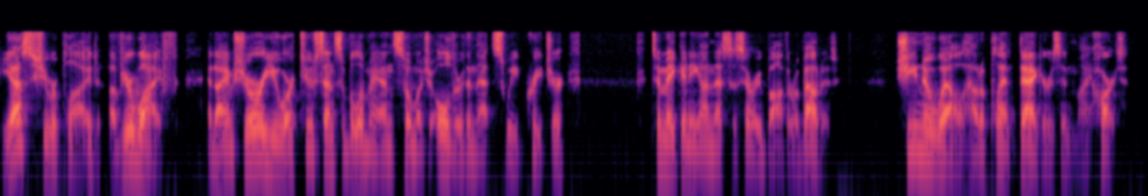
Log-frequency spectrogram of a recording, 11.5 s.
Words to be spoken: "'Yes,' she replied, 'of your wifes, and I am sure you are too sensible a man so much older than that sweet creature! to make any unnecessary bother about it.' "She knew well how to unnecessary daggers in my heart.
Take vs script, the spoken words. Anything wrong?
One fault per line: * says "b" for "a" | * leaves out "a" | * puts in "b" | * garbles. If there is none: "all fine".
* says "wife" for "wifes"
* says "plant" for "unnecessary"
